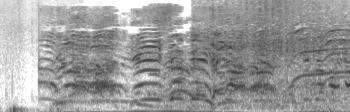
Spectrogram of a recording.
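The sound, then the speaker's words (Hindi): A large crowd in Hyderabad chants zindabad in celebration, loud overlapping shouts and cheering voices rising in repeated waves throughout. “जिंदाबाद का शोर मचाती और जश्न मनाती ये आवाजें दक्षिण भारत के शहर हैदराबाद से आ रही हैं।”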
